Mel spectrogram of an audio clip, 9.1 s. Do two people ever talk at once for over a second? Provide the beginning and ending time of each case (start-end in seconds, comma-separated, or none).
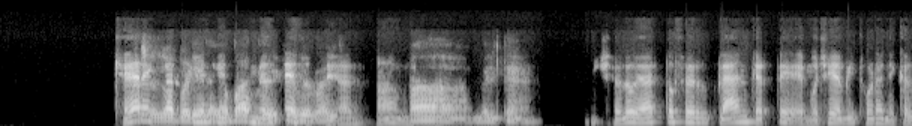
1.4-3.4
